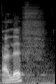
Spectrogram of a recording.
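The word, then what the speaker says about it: אלף: En général, franchement, le Aleph, c'est vraiment une lettre muette.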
